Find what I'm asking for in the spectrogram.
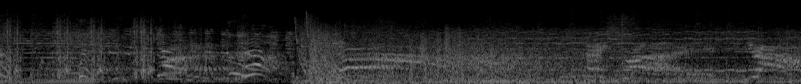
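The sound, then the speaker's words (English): Zeo laser pistols fire in a rapid barrage of sci-fi zaps with sweeping, warbling chirps, layered over a dense, continuous din of blasts and crashes. “Man, nothing we do even scratches this guy. Something's different. Yeah, let's try the Zeo laser pistols.”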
